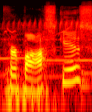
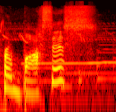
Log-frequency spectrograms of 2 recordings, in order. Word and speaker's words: proboscis: Did you know that proboscis can also be pronounced proboscis in English? And it's perfectly valid?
